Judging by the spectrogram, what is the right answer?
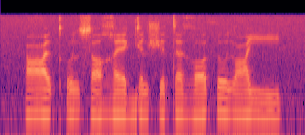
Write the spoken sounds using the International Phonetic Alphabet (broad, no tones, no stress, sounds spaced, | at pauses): ʕ ə kʼ o l s ɒ ʁ ɛ ɡʲ ɐ l ʃ ə t ɐ ɣ ɔ θ o l ʕ i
